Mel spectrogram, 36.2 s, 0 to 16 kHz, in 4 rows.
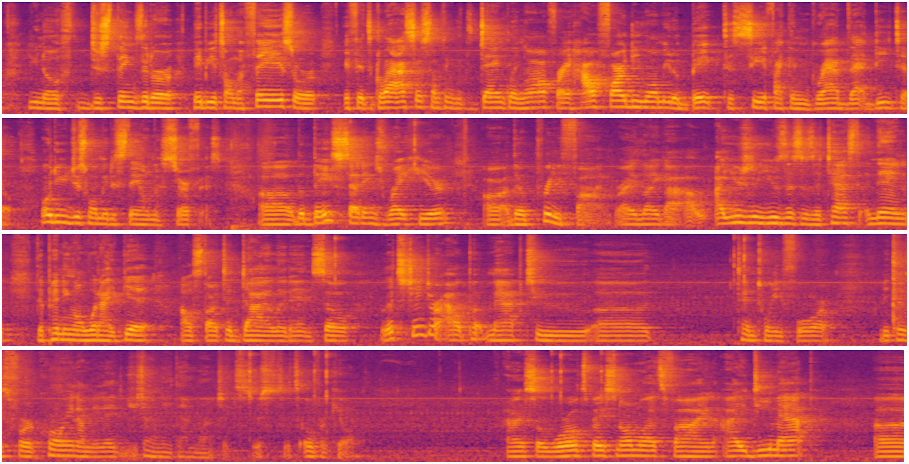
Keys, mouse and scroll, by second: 12.5-13.1 drag, 21.3 click, 25.3 click, 29.5 click, 30.2 click, 32.6 click, 33.1 click.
